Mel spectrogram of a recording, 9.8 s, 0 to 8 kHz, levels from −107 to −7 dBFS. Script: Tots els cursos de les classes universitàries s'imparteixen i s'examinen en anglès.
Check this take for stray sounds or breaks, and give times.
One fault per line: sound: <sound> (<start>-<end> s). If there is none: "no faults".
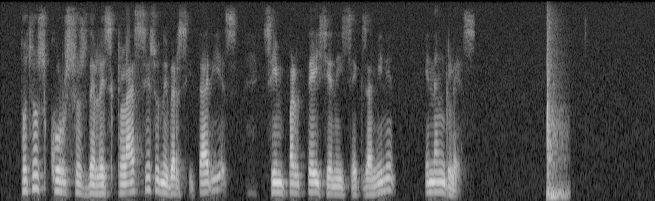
sound: thud (8.2-8.6 s)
